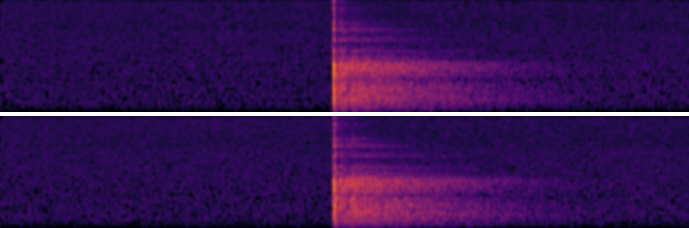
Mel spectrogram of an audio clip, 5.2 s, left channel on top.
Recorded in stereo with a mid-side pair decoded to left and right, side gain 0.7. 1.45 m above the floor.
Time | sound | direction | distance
2.5 | a clap | 35° left | 2.5 m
